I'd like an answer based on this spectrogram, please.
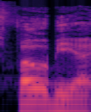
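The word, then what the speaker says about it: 4bia: transpired six phobia 2008 this thae film pronounced as phobia is another foreign language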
